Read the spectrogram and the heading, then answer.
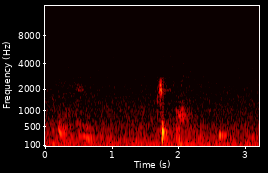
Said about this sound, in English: No sneezing while I'm talking, please.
